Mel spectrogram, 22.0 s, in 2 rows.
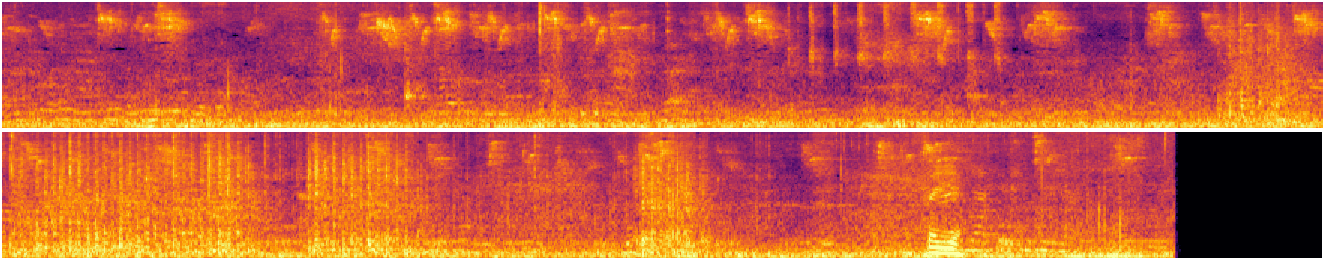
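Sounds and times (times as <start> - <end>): small birds chirping: 0.0 - 20.8.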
